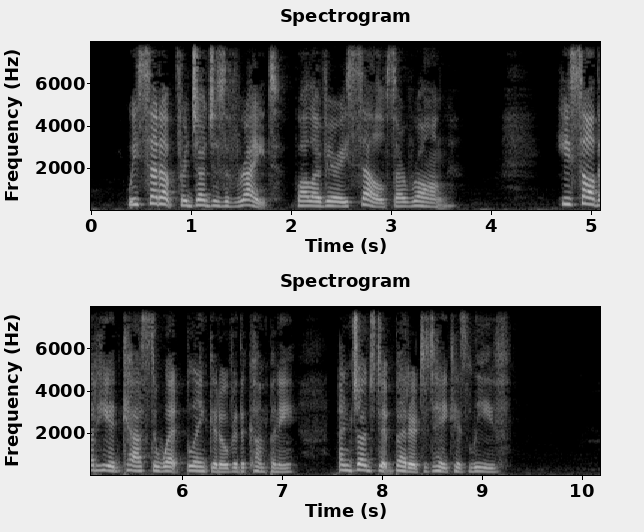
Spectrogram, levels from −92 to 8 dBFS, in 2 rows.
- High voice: Yes, high, 210 Hz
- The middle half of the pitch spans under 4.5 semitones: Yes, average, 4.1 semitones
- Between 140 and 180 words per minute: No, average, 195 wpm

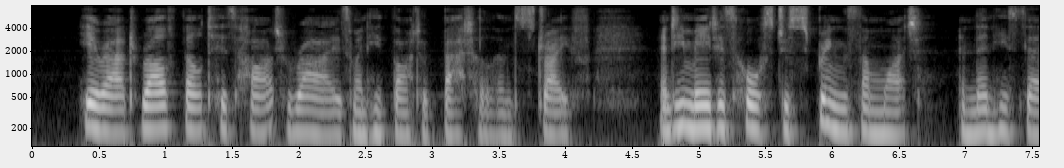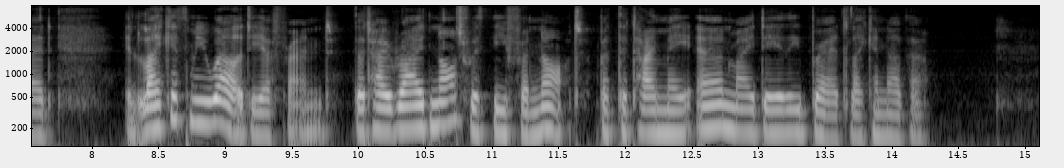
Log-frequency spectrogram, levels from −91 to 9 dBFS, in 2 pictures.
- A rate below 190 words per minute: No, average, 195 wpm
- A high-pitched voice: No, medium, 175 Hz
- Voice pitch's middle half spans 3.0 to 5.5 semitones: No, narrow, 2.6 semitones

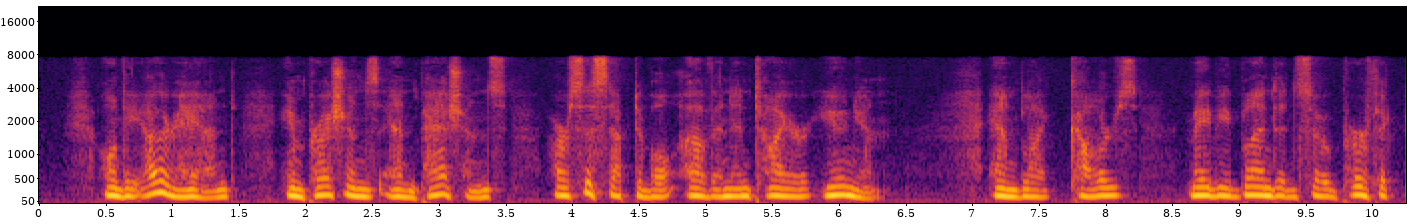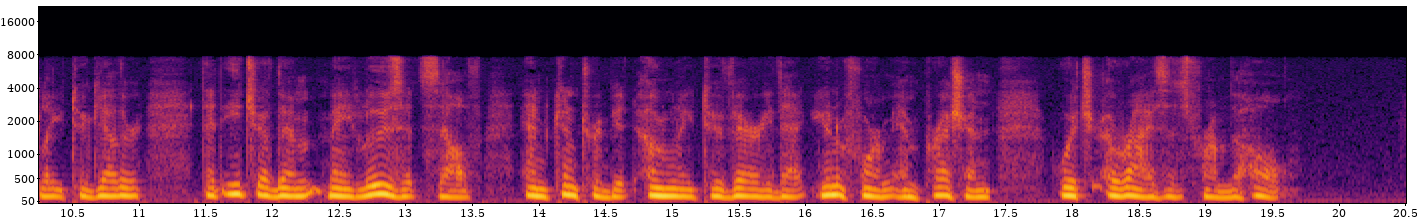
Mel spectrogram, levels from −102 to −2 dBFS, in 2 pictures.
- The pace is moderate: No, slow, 125 wpm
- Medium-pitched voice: Yes, medium, 150 Hz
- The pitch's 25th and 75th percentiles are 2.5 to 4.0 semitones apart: Yes, average, 2.9 semitones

